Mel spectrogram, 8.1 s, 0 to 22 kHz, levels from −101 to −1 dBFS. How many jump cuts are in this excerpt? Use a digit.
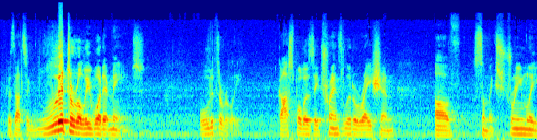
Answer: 0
